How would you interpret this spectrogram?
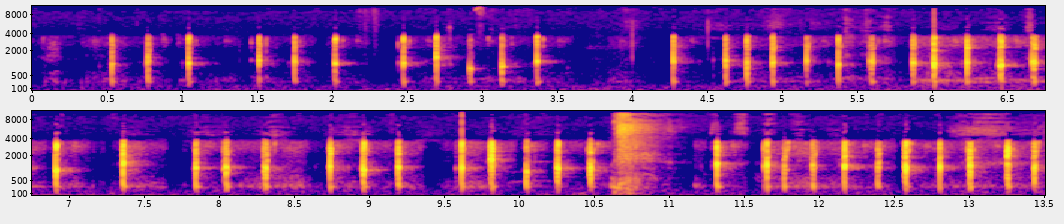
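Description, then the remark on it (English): A voice imitates a chicken with rapid mouth clucks, dozens of sharp tongue clicks in uneven bursts with brief pauses, steady and fairly loud, with no talking over them. “No, you cluck like a chicken”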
